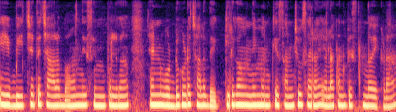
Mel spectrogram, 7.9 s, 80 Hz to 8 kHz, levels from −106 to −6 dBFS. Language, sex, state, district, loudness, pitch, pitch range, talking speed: Telugu, female, Andhra Pradesh, Krishna, -12 LUFS, 210 Hz, 205-220 Hz, 145 wpm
